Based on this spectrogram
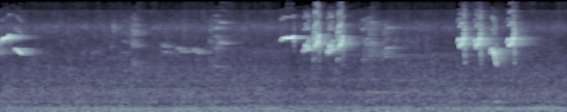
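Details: Cinereous tit in 'tembakan tajam' style: a few soft high notes, then two bursts of four or five sharp, piercing notes a little over a second apart.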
